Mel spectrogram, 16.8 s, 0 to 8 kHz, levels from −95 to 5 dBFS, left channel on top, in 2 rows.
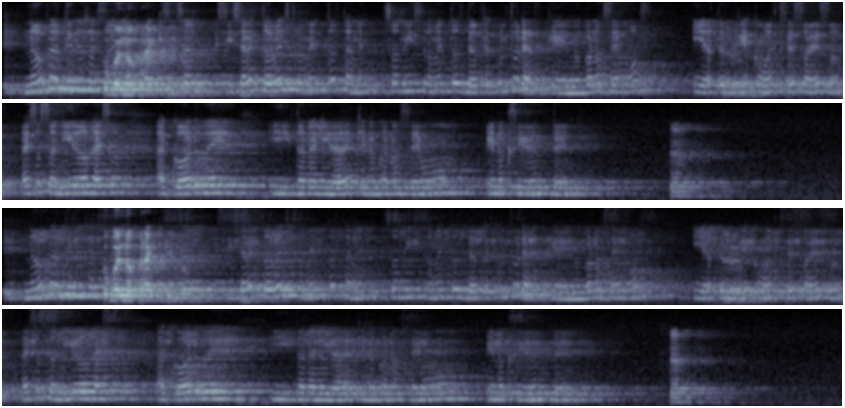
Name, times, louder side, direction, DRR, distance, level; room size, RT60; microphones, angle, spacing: voice 1, 0.2-1.4 1.7-6.4 6.9-13.0 13.2-14.1, left 1 dB, 50° left, 2 dB, 5.8 m, -37 dB
voice 2, 1.0-1.9 7.2-7.5 15.1-15.4, right 2 dB, 55° right, 2 dB, 3.3 m, -31 dB
24.5 x 19.5 x 9.4 m, 2.1 s
head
